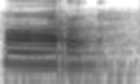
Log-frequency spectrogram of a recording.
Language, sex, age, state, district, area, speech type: Malayalam, female, 30-45, Kerala, Ernakulam, rural, read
